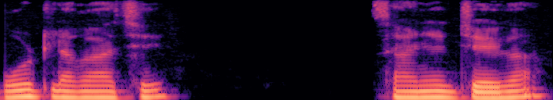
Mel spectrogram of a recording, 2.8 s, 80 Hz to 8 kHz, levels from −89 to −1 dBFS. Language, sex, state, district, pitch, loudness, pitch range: Bengali, male, West Bengal, Malda, 140 Hz, -19 LUFS, 135-150 Hz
